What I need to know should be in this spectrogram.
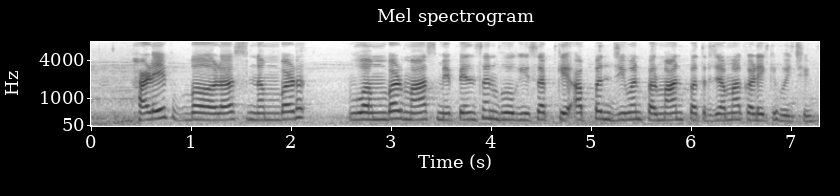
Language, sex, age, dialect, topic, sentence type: Magahi, female, 25-30, Western, banking, statement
